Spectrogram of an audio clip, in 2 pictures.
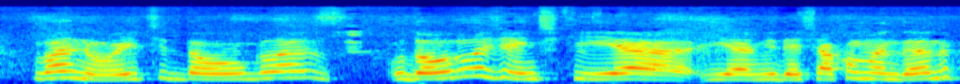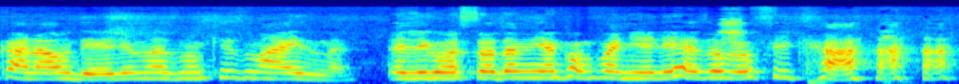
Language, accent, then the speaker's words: Portuguese; Caxias do Sul, Rio Grande do Sul, Brazil; eu sou gringa, nascida e criada em Caxias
